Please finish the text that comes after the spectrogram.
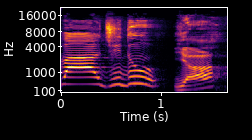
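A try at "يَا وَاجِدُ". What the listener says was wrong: ارے باجدو نہیں ہے، واو کے ساتھ ہے، واجدو، واو کے ساتھ، یا واجدو پڑھیں۔ یا واجدو نہیں ہے، یا واجدو۔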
